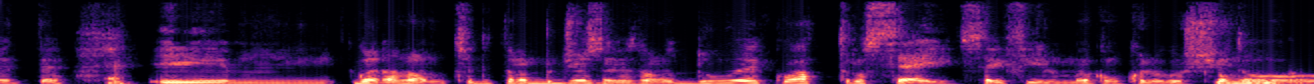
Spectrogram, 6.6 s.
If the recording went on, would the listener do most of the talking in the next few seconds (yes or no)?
no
